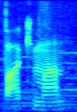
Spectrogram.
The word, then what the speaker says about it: Pokémon: But sometimes I use Pokemons. Although I heard that the proper pronunciation is Pokemon. It doesn't matter is it singular or plural. It's just Pokemon.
